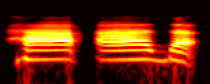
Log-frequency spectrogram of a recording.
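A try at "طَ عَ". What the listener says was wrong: mana ha ini, yang ini bukan ha, ini mah to.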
